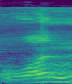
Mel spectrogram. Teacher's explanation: نون میں غنہ کریں گے تھوڑی دیر تک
